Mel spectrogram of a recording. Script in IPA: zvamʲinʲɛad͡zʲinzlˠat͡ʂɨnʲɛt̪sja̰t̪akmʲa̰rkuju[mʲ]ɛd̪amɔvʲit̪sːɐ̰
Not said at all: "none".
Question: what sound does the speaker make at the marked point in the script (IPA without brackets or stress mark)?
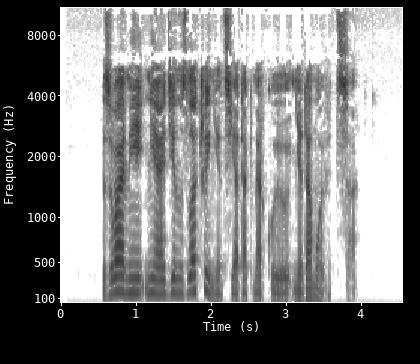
nʲ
